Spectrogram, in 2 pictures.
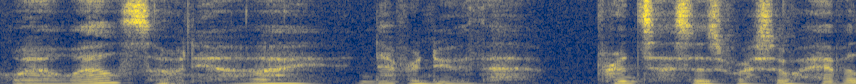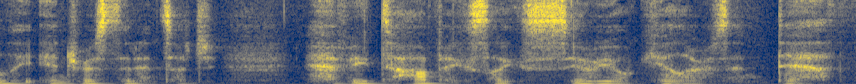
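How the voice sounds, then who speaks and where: A performer playing a polite but unsettling young male student, breathy and softly teasing, in an ASMR roleplay. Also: medium pitch, normal speed, slight background noise, lightly acted. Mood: sly, teasing. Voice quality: breathy, husky.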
